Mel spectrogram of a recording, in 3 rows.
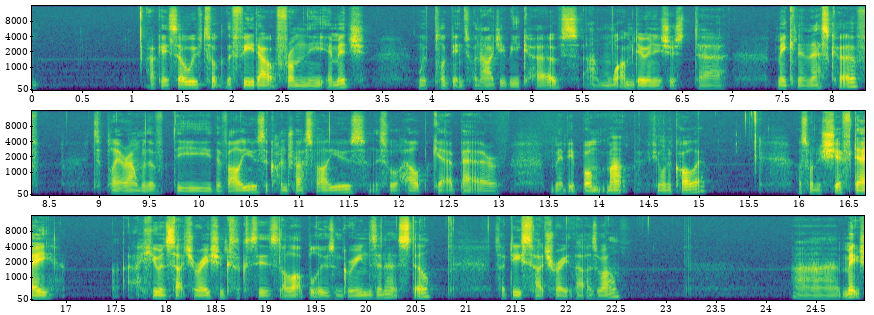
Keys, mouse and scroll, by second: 5.4-9.0 drag, 9.7-11.2 drag, 14.8 shift+a.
